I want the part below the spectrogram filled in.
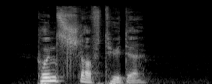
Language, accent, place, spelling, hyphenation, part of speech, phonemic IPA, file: German, Germany, Berlin, Kunststofftüte, Kunst‧stoff‧tü‧te, noun, /ˈkʊnstʃtɔfˌtyːtə/, De-Kunststofftüte.ogg
- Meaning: plastic bag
